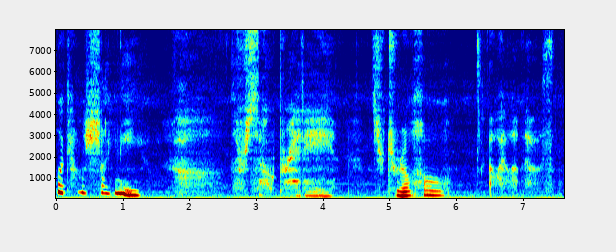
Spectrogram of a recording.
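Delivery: breathy, barely voiced, very quiet whisper. Showing off shiny moon beads, whispering. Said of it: "I don't know why I'm whispering now".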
